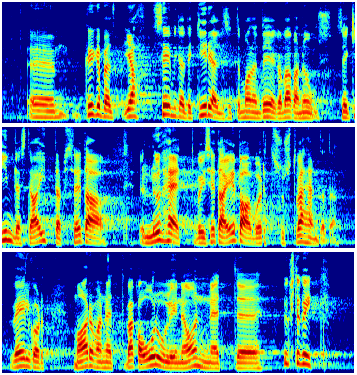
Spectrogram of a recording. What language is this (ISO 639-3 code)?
est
